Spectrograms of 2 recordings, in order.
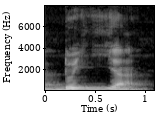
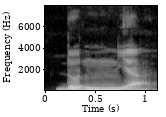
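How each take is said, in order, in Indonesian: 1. Bunyi n melebur menjadi bunyi y ganda. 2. Bunyi n dibaca jelas sebelum y. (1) "tidak boleh baca duyya" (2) "Kita harus membacanya secara izhar atau jelas"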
